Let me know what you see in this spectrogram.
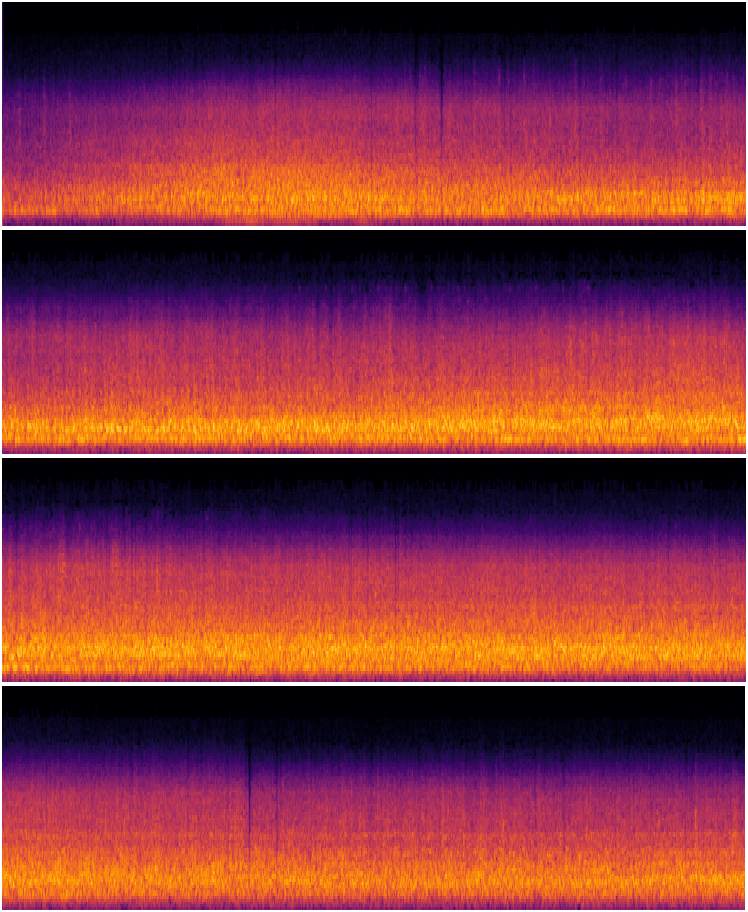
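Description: Passing train: a steady, even rumbling noise that swells in over the first two seconds and eases slightly near the end.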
